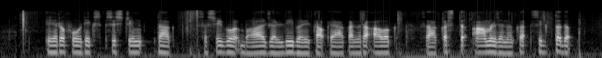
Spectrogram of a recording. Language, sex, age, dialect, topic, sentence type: Kannada, male, 60-100, Northeastern, agriculture, statement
